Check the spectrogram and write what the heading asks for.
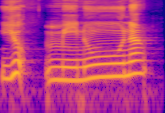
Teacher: یؤمنون میں حمزہ ساکن آ گیا، یہاں پہ جھٹکا آپ نے اس کا دھیان رکھنا ہے کہ جھٹکا لگے گا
